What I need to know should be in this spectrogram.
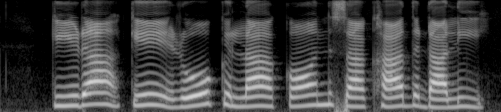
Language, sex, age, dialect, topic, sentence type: Magahi, female, 31-35, Western, agriculture, question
